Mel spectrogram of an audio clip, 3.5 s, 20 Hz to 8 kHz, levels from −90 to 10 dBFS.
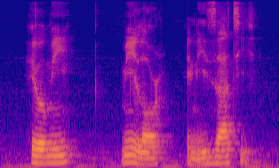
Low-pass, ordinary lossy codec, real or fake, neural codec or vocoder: none; none; real; none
